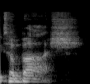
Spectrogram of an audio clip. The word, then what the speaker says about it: Tabaash: Hey, let's talk to Tabash. And Sure. how do you say, how do I pronounce? It's actually Tabaash.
